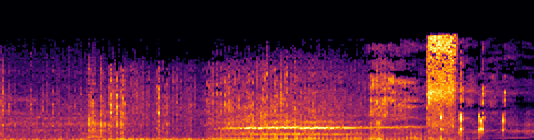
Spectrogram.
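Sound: motorcycle engine revving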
